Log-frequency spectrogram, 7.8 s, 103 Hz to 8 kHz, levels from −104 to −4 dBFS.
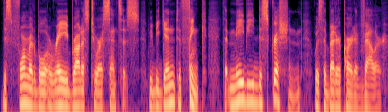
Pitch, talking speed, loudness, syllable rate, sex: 120 Hz, 160 wpm, -20 LUFS, 4.7 syllables/s, male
